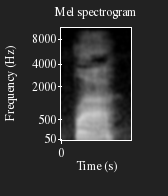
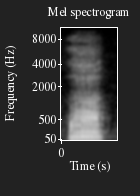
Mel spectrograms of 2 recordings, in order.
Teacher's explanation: One has ah with creaky voice. One has ah with breathy voice.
